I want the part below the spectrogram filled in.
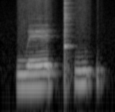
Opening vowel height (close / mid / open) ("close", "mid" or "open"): mid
